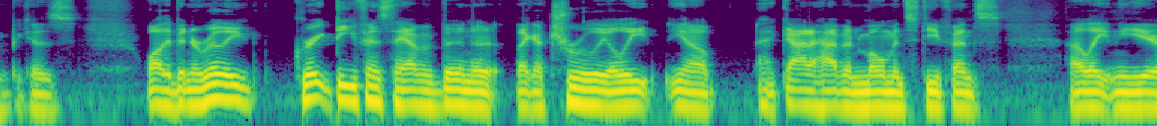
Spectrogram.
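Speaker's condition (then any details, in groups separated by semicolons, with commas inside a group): No condition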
